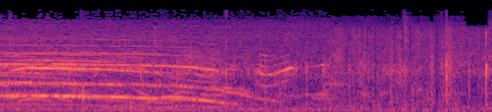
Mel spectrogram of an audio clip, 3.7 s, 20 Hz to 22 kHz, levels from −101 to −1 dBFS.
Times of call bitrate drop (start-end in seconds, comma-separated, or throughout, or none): 2.50-3.70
